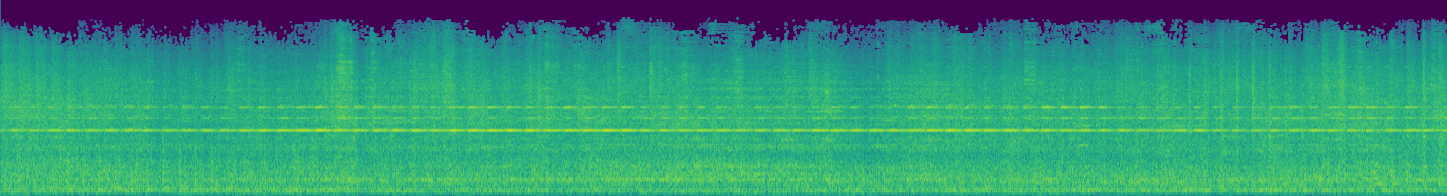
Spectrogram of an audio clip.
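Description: Freight cars of a passing train (tank cars, boxcars and covered hoppers) rolling by at a steady pace: continuous rumble and clatter of steel wheels on the rails. A steady high tone sounds above it throughout.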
